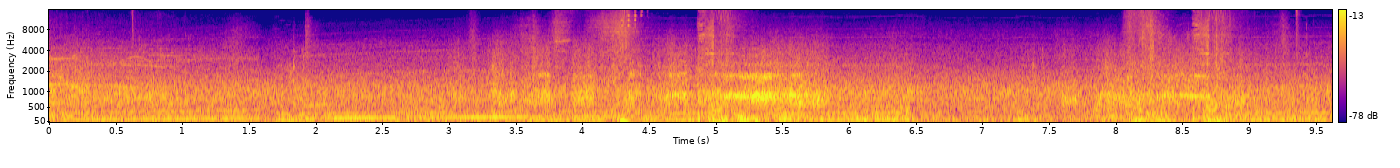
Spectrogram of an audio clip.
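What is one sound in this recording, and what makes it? Tyres hum on a road.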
